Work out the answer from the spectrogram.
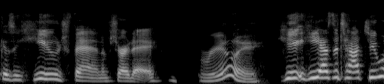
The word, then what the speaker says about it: Sade: I've never said it with the R. Oh, good. Sade. Yeah. That's how I've always said it. Have we relied on the ignorant to determine how we pronounce her name? Maybe. Ah, God. And it's only hit me now. Right. Like, wait a minute. There's no R in her name.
